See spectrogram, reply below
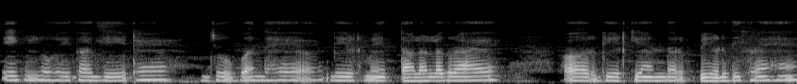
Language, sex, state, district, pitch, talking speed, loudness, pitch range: Hindi, female, Odisha, Nuapada, 180 Hz, 165 wpm, -19 LUFS, 165-190 Hz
